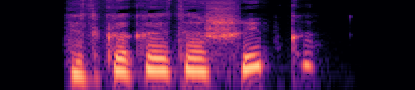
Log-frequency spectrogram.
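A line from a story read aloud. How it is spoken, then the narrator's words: Plain. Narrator (Russian): сказала я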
